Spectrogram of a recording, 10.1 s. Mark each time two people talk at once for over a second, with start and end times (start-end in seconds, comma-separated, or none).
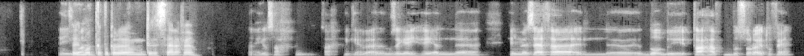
none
